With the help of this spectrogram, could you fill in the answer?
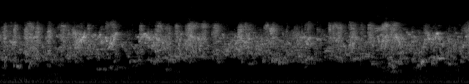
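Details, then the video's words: Pet budgerigars, used to encourage a lonely pet budgie to sing, give a dense, continuous warbling chatter of rapid chirps, squeaks and buzzy trills, steady in loudness with no pauses. "No more lonely budgies. Pet parakeets encourage your bird to sing"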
